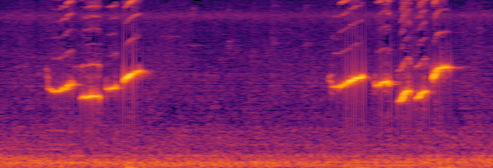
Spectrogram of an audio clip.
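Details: Breeding female white-rumped shama inviting a male: two phrases of pure whistles, each a run of four or five short slurred notes ending on a rising upward note, separated by a two-second pause.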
